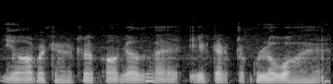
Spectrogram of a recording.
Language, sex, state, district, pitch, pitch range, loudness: Hindi, male, Uttar Pradesh, Shamli, 100 Hz, 95-105 Hz, -19 LUFS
